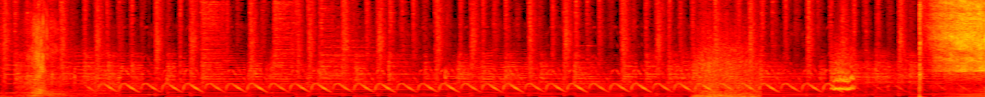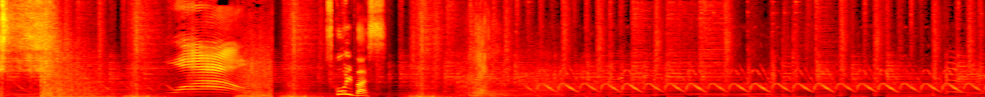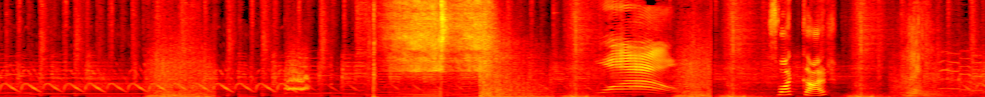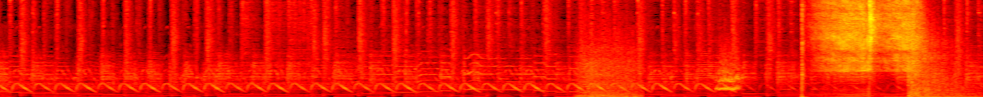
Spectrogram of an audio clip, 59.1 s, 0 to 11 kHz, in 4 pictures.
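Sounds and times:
background music: 0:00.0 - 0:59.0
cartoon police siren wailing: 0:01.1 - 0:13.1, 0:17.2 - 0:18.6, 0:22.2 - 0:34.5, 0:38.5 - 0:39.8, 0:43.6 - 0:55.8.

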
